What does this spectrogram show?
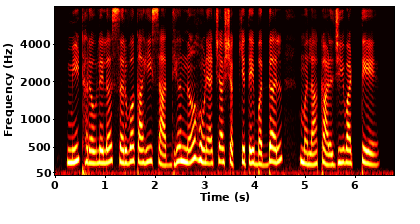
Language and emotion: Marathi, fearful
